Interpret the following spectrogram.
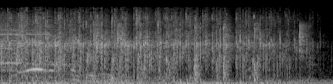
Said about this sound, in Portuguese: É meu papel de Silvio Santos aqui, só eu que puxo as palmas.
